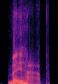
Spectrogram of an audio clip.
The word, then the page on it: mayhap: British English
